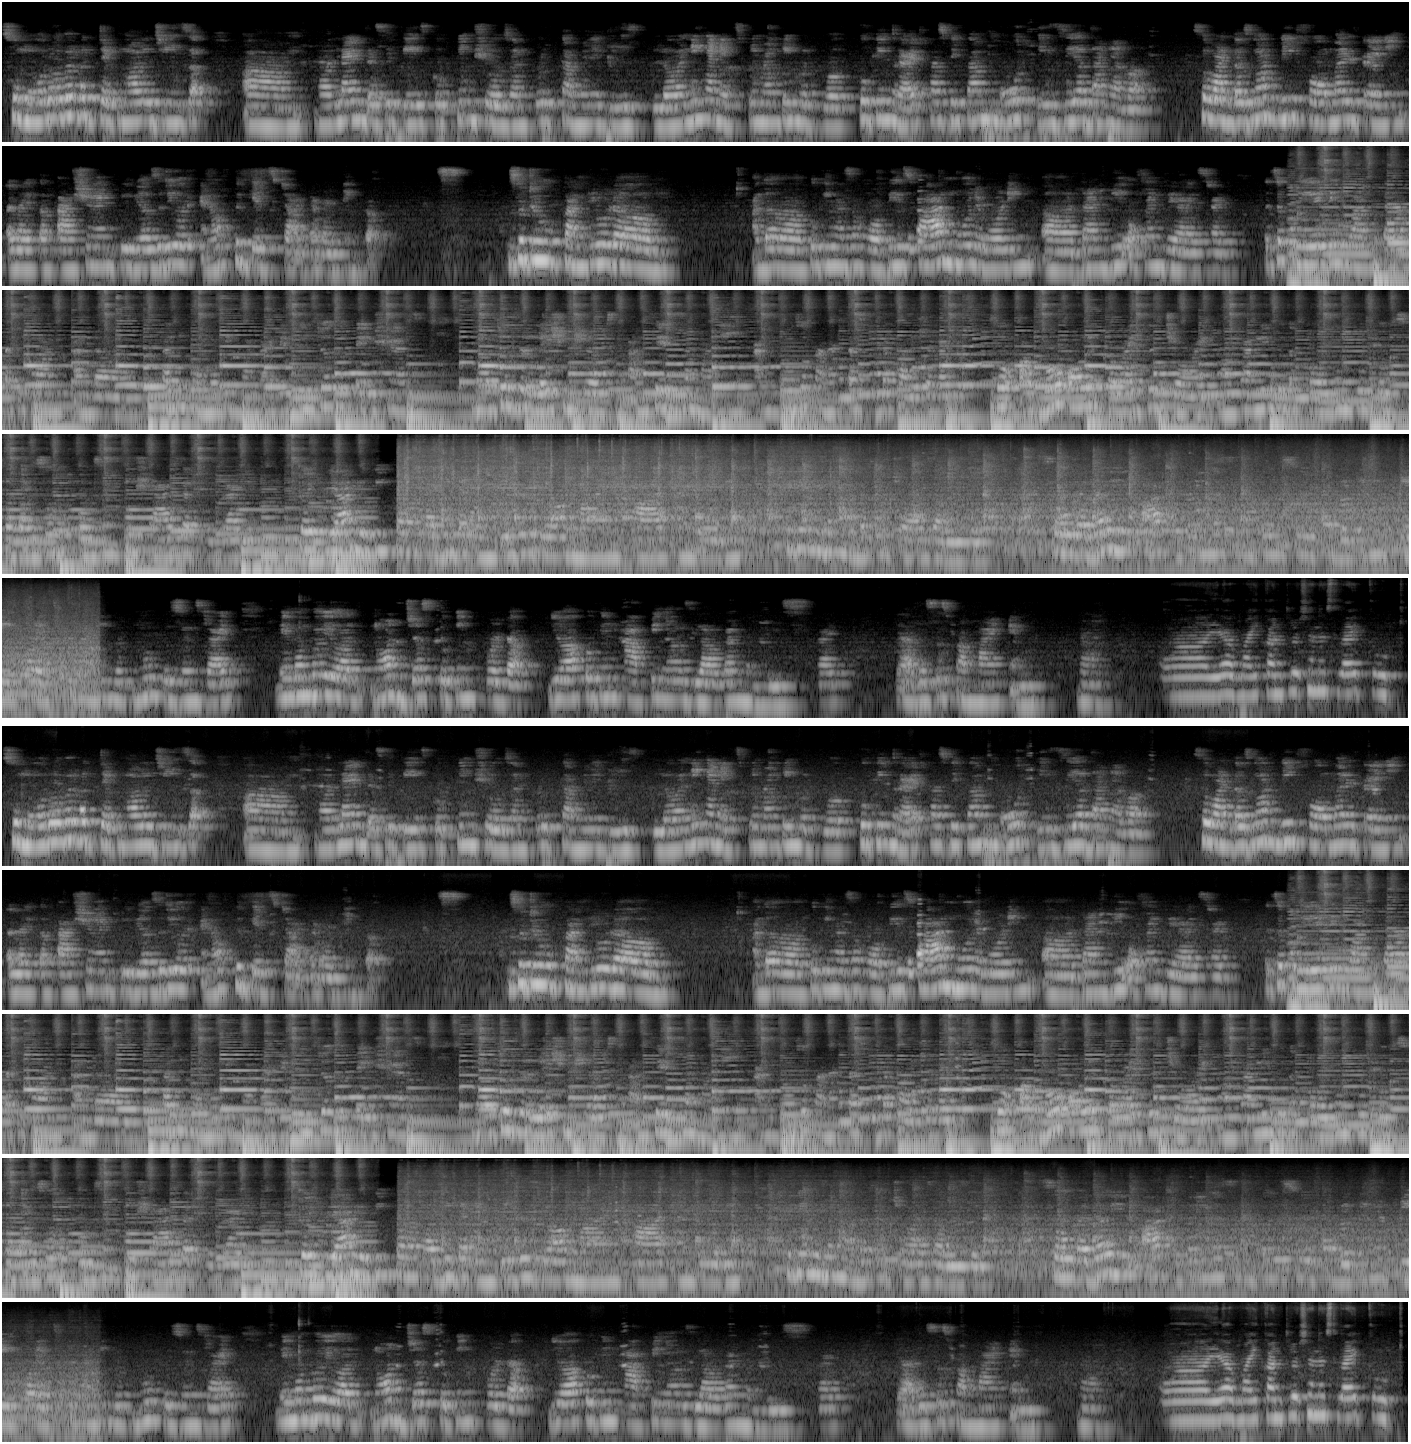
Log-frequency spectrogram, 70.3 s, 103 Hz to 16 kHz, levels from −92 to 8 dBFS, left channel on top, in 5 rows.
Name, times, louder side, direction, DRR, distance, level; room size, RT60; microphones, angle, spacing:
voice 1, 0.0-2.0 2.4-11.4 12.0-17.8 18.4-18.6 19.1-20.7 21.6-26.3 26.7-37.7 38.0-44.7 45.1-49.6 50.1-52.0 52.6-58.6 59.0-61.5 61.7-64.6 65.2-66.6 67.0-67.3, equal, 40° left, 3.4 m, -29 dB
sound 1, 26.9-46.0, equal, 5° right, 0.6 m, -27 dB
Livestock farm animals working animals, 46.2-57.3, left 5 dB, 80° left, 0.8 m, -33 dB
voice 2, 67.9-70.3, right 5 dB, 55° right, 0.4 m, -28 dB
9.3 x 4.8 x 5.2 m
head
